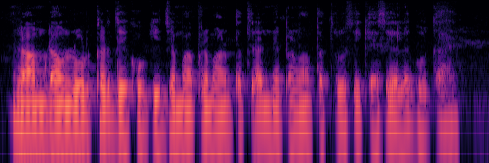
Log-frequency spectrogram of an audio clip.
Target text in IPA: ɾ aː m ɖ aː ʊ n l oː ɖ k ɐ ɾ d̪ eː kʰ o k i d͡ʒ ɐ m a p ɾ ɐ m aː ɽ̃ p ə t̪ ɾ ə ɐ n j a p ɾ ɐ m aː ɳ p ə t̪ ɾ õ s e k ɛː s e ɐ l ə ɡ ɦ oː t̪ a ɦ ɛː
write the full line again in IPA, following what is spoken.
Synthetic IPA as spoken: ɾ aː m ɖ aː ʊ n l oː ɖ k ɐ ɾ d̪ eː kʰ o k i d͡ʒ ɐ m a p ɾ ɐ m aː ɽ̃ p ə t̪ ɾ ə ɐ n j ə p ɾ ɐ m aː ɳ p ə t̪ ɾ õ s e k ɛː s e ɐ l ə ɡ ɦ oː t̪ a ɦ ɛː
